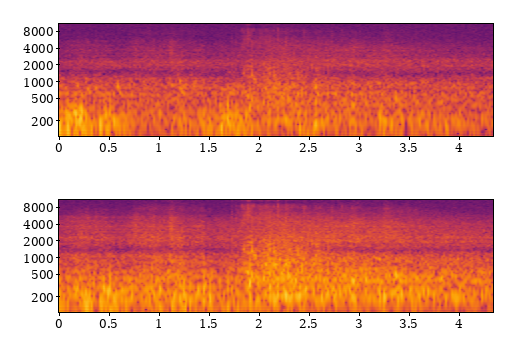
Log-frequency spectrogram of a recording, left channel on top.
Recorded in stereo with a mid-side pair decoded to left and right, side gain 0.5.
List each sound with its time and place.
1.7 s a splash: 50° right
